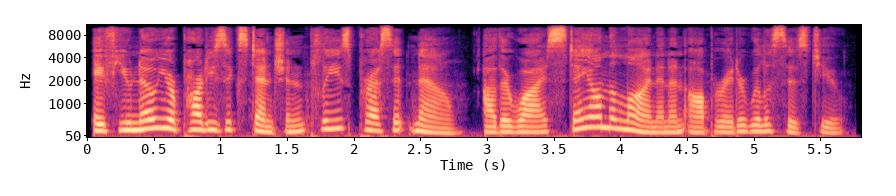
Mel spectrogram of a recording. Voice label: Know Party Ext, Voicemail, telephone messages, female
